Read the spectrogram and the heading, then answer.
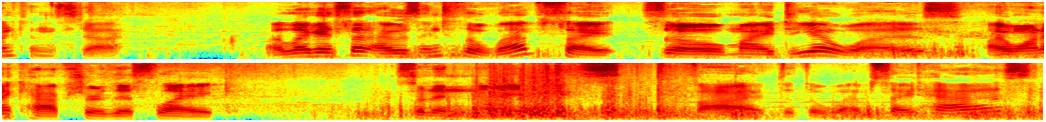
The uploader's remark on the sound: Walk & Talk. We met up for a socially distant walk.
